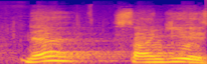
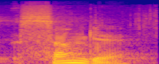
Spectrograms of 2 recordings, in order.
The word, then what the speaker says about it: Sangye: The Tibetan word is Sangye. So Sangye, this word is comprised of two syllables. Thank you. 2 syllables. The first being sang, the second gye.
